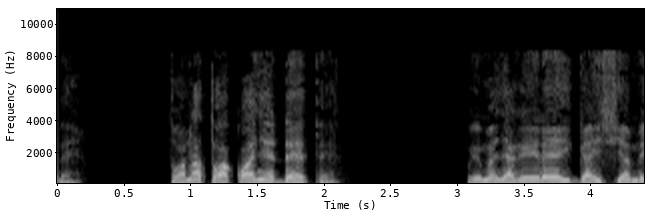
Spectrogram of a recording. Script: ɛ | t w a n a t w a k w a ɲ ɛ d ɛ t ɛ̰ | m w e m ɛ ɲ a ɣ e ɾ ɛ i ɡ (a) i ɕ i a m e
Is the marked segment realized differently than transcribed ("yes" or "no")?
no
